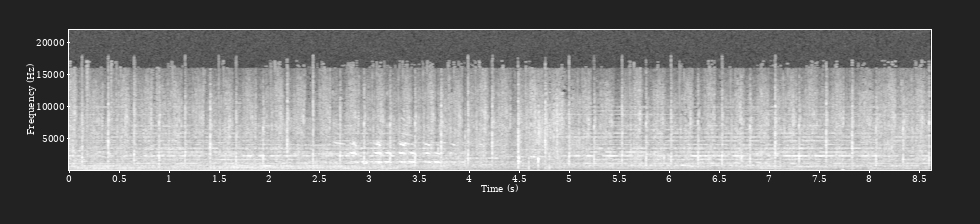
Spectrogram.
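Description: Running footsteps of a character sprinting in a video game, a quick, steady patter kept faint beneath a continuous music bed.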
